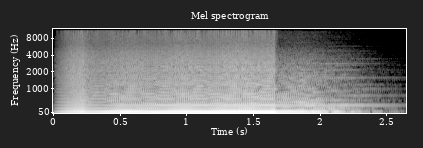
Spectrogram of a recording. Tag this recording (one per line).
pad
reaktor
saw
